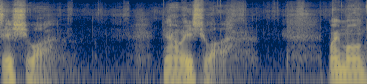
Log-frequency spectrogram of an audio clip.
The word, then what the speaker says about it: Yeshua: When I heard a Hebrew say Yeshua, they don't even pronounce the Y, it's Yeshua.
